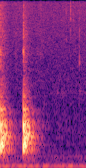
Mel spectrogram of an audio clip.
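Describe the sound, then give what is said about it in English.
Two quick, muffled knocks on a door, close together, then quiet room tone. The raps are dull and low, with no voices. “Somebody's at my door.”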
